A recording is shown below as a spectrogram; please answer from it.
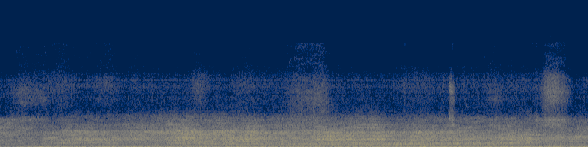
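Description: An EasyJet airliner taxis at Newcastle Airport in windy weather, its jet engines giving a steady, broad roar at a moderate distance that holds even from start to finish.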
